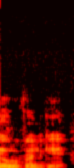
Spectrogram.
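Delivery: normal talking voice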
